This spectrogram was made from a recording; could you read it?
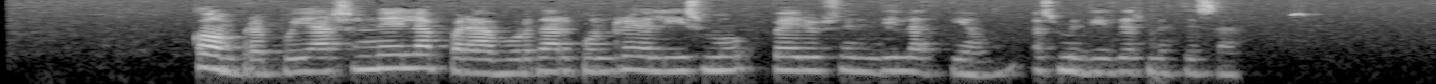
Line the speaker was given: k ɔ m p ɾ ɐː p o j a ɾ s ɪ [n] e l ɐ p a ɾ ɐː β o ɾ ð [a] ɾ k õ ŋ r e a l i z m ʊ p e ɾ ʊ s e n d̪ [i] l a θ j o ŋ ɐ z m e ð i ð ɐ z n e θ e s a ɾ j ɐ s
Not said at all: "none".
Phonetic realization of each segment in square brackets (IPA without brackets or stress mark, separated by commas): n, a, i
